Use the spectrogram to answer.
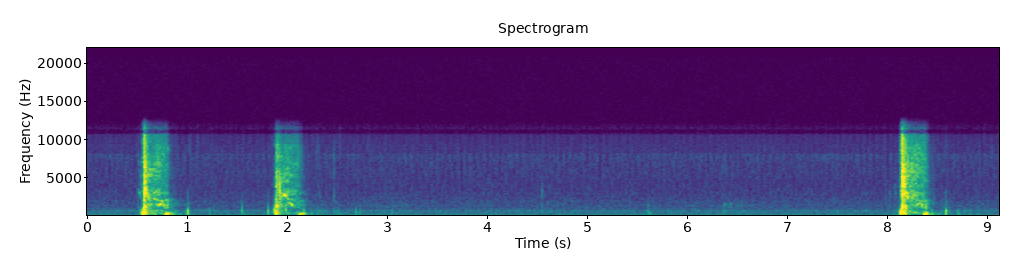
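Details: Male sneezing repeatedly, part of a 20-sneeze series: three sudden explosive bursts of air, two close together and one several seconds later, in a quiet room.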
